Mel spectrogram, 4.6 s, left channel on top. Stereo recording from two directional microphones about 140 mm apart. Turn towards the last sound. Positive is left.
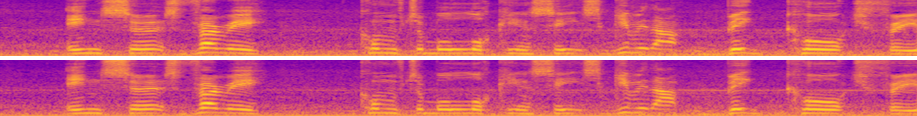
turn(degrees=0)  # may be behind; listen again after turning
